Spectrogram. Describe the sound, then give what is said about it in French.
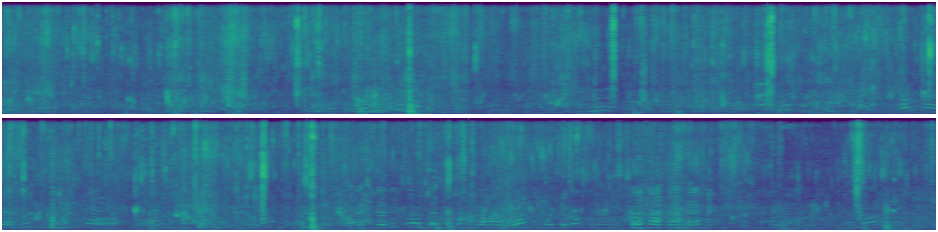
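Paddles dip and splash steadily as a canoe or kayak moves across the water, with gurgling wash and occasional wind buffeting, and some voices faintly in the background. “Ces embarcations sont propulsées à l'aide de rames appelées pagaies.”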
